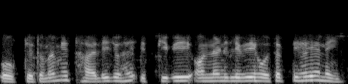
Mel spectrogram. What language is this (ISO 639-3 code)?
urd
